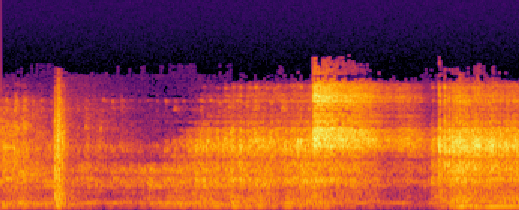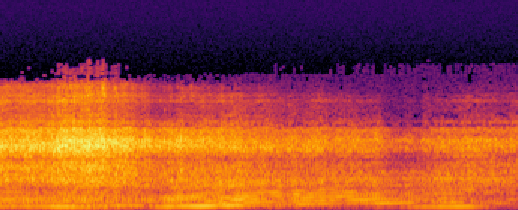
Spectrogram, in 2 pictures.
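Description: A bus engine rumbles and revs as it pulls away after its last trip of the night, heading to the garage, with a sharp door-like clunk early on and a steady low drone building, loud, no talking.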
